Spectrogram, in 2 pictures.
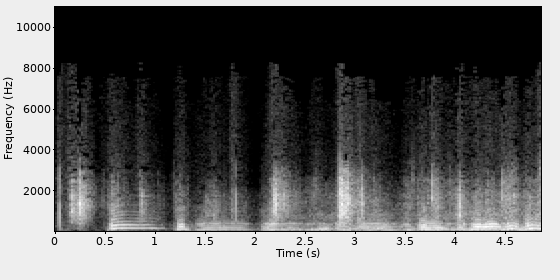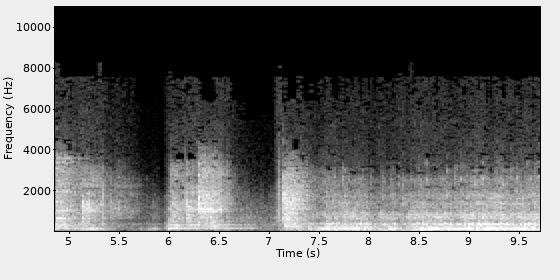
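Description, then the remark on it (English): A car engine runs, its low mechanical hum rising and dipping in uneven surges before settling into a steadier, louder idle toward the end. “I hope you hadn't been sitting here with a motor running all this time.”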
